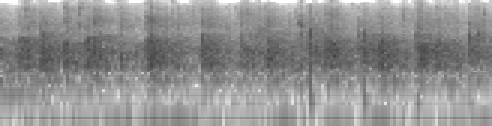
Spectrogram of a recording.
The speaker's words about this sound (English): But can we just give God a, a clap just to give him praise for what he's done this year?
